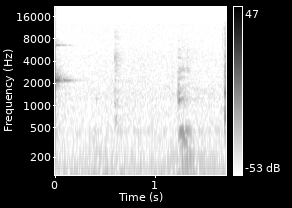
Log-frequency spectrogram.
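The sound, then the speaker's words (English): A short, high electronic beep signaling the start of a recording rings out at the start and quickly fades, followed by soft handling clicks and rustles, then another beep begins at the end amid louder noise. “Once you hear the beep, it'll start recording.”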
